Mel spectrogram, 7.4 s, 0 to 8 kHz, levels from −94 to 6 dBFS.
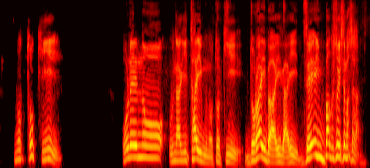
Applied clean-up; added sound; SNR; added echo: neural mask model Resemble Enhance denoiser.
